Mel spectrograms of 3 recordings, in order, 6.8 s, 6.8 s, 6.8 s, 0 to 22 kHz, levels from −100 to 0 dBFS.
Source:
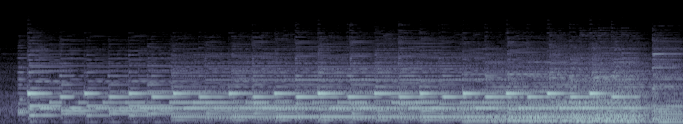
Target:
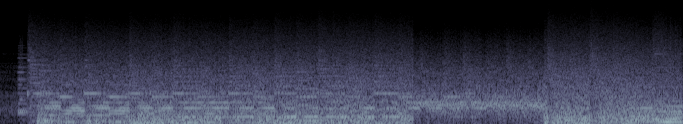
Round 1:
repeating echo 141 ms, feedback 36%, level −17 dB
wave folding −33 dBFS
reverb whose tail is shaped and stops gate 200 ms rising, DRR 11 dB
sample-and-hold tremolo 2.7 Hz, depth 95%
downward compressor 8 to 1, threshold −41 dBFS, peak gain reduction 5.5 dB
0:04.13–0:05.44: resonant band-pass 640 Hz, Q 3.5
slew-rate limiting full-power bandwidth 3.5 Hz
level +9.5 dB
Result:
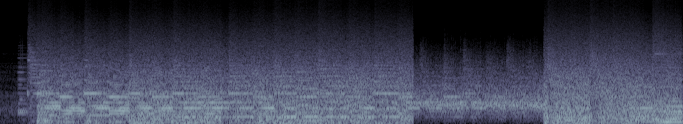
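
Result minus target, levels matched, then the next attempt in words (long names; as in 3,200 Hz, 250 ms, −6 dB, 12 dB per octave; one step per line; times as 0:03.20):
slew-rate limiting: distortion −6 dB
repeating echo 141 ms, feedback 36%, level −17 dB
wave folding −33 dBFS
reverb whose tail is shaped and stops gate 200 ms rising, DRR 11 dB
sample-and-hold tremolo 2.7 Hz, depth 95%
downward compressor 8 to 1, threshold −41 dBFS, peak gain reduction 5.5 dB
0:04.13–0:05.44: resonant band-pass 640 Hz, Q 3.5
slew-rate limiting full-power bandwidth 1.5 Hz
level +9.5 dB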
